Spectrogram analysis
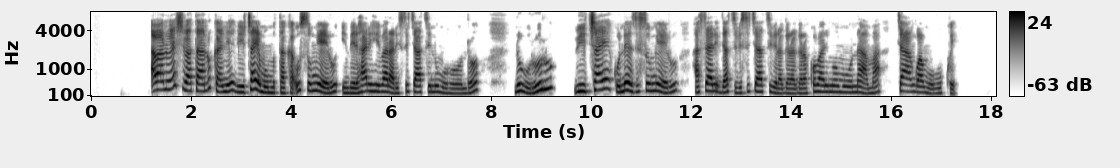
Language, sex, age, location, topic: Kinyarwanda, female, 25-35, Kigali, government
